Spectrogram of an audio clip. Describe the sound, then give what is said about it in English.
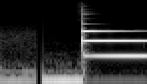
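A low, steady hum gives way to a single struck sound-healing bell, rung during a sound healing session as the cue to take a deep breath in. Its bright ding rings on loudly as a sustained tone with layered overtones. No voices. “When you hear the sound of the bell, that is your cue to take a deep breath in and listen to my voice for the release.”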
